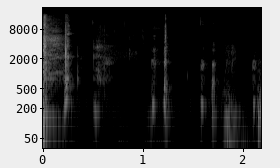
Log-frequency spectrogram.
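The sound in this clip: Someone with a tickle in the throat gives a series of short, quiet coughs and throat-clearing rasps, spaced irregularly with brief pauses between them.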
